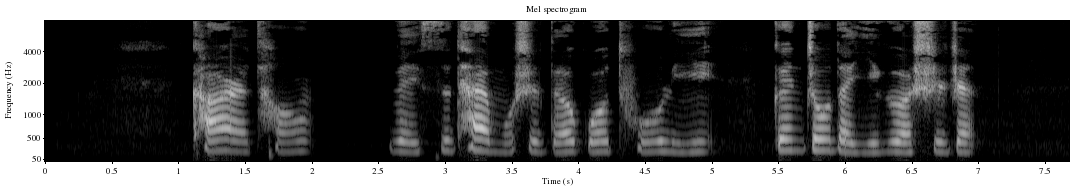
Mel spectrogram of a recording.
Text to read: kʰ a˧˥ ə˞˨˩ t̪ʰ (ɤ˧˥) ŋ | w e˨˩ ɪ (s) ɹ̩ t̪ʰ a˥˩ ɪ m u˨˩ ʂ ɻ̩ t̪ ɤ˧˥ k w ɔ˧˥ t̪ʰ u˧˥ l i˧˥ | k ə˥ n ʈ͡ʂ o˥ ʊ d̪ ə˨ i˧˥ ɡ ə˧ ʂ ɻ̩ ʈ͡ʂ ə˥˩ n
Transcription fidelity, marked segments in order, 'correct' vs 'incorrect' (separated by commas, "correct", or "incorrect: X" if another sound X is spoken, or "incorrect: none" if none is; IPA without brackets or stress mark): correct, correct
